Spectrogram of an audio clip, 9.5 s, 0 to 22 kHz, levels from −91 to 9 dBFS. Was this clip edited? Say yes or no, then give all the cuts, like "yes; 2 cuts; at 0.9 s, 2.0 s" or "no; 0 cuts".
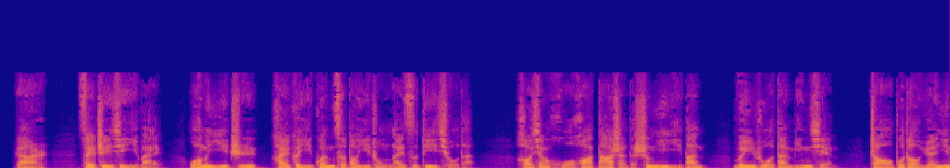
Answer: no; 0 cuts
